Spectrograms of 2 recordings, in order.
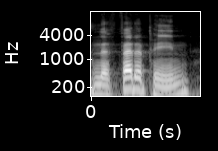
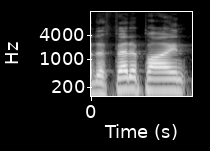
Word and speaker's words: nifedipine: Our famous three that show up on tests is nifedipine, cardizem, and verapamil. Now, difedipine ends in D-pine, so D-pine rhymes with break time, calmed and relaxed heart, lower blood pressure.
